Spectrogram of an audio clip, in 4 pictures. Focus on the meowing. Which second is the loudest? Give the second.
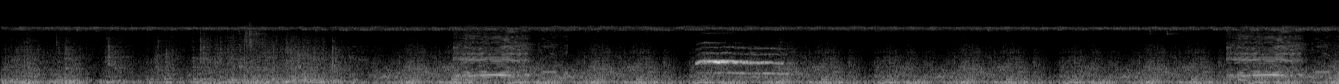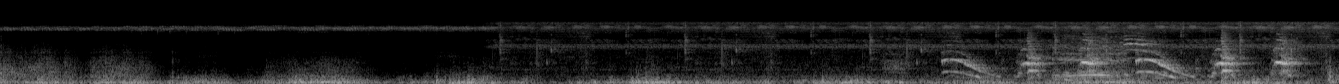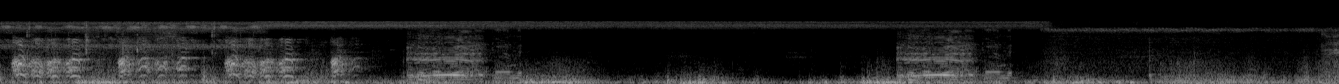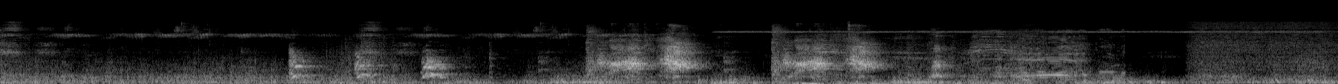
7 s.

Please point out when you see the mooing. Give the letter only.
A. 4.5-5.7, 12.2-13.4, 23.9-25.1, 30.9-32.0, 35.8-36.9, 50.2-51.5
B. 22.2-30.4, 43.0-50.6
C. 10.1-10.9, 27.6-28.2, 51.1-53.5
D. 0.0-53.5
A.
